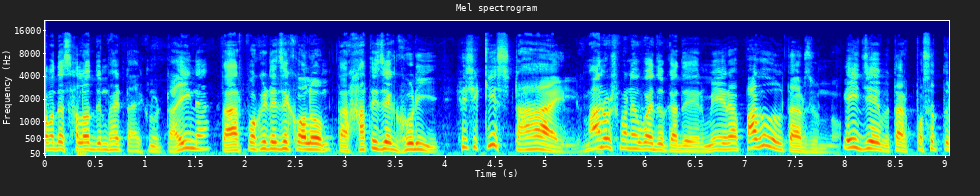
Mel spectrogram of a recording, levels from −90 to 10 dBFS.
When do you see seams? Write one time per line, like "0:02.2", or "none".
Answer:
0:01.7
0:02.9
0:07.8

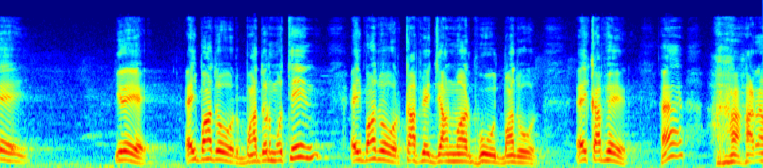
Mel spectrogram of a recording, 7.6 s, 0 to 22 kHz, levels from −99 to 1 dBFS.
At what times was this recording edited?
0:01.6

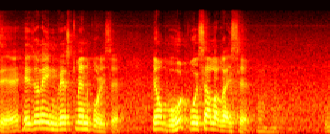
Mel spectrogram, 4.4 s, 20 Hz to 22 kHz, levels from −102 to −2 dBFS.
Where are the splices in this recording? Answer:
none

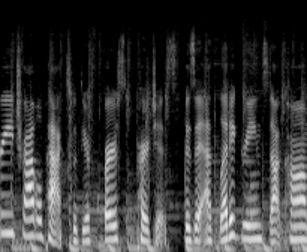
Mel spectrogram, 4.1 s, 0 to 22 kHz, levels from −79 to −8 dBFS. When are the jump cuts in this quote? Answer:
0:02.4

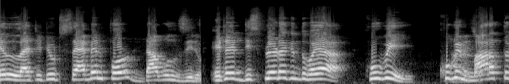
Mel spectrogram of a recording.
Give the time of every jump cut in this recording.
0:02.0

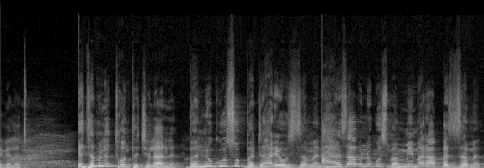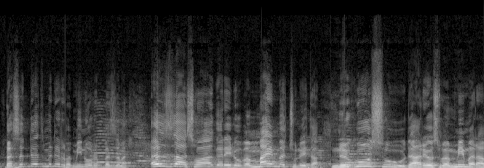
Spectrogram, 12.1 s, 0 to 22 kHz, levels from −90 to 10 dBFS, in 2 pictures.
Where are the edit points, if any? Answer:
0:01.0
0:02.2
0:04.0
0:06.0
0:06.9
0:10.1

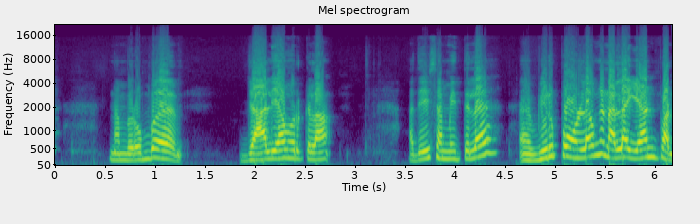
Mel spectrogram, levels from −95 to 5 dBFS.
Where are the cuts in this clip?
none

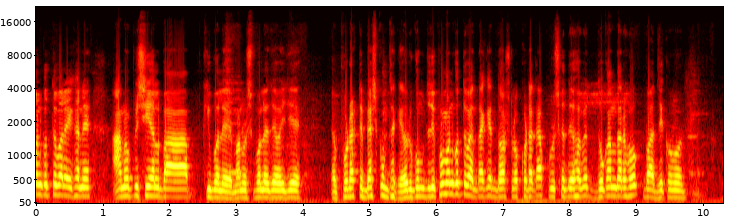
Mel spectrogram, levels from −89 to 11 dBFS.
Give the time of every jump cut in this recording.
none

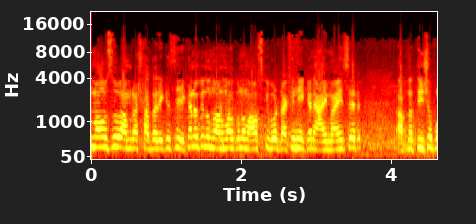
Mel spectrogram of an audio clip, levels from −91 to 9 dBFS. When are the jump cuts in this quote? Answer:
none

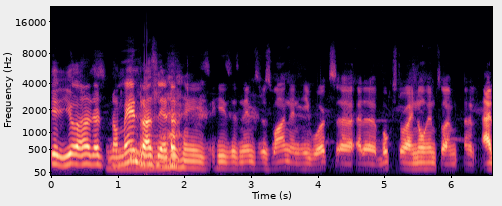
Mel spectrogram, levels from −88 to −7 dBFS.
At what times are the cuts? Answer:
none

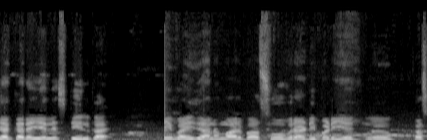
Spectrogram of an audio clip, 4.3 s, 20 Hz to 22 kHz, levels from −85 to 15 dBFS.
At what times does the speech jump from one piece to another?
0:01.6

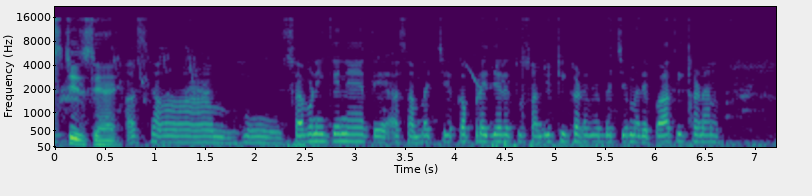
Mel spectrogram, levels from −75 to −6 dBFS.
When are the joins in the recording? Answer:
none

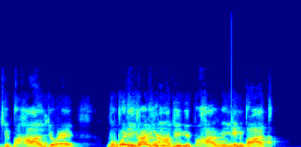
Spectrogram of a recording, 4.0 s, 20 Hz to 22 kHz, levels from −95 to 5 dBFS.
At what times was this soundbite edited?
0:03.1

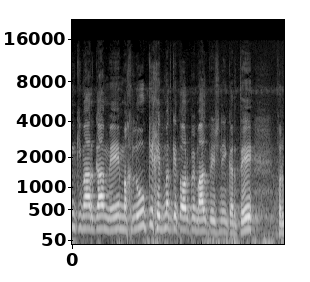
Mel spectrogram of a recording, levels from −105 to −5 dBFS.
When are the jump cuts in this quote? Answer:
none

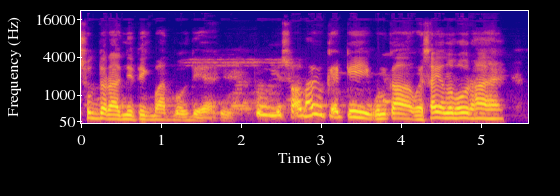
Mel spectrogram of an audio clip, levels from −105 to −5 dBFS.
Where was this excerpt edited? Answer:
none

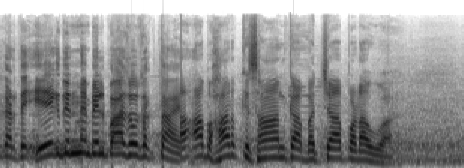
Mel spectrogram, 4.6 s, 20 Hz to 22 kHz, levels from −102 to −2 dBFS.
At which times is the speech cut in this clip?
0:01.8

